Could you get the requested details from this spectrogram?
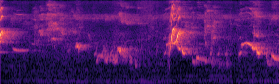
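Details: Caged Asian fairy-bluebird sunbathing in Banjarmasin gives harsh, falling squawky notes in a mid-high register, broken by one sharp, high upward note. Sound is close and loud.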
